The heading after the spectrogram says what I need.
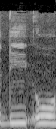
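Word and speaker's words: do: करेंगे ऐसे ही friends डीओ है तो डीओ को हम कैसे पढ़ेंगे डीओ को हम पढ़ेंगे डू क्या पढ़ेंगे डू पढ़ेंगे नेक्स्ट है फ्रेंड्स हमारा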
